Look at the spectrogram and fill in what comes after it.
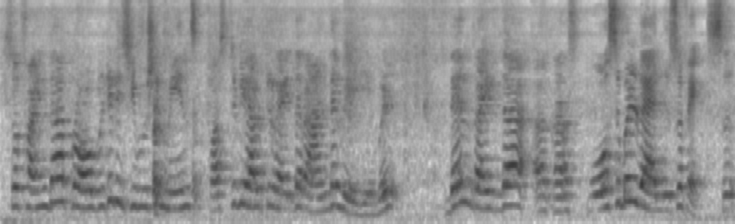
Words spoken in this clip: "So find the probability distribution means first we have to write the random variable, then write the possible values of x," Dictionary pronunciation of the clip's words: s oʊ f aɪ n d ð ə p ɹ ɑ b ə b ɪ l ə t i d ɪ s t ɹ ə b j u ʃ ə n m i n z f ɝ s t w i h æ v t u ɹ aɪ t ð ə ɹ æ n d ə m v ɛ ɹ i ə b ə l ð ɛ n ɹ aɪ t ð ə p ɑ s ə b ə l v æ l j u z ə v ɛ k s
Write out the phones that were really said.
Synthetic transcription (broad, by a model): s oʊ f aɪ n d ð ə p ɹ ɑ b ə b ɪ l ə t i d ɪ s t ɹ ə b j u ʃ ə n m i n s f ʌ s t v i h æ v t u ɹ aɪ t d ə ɹ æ n d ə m v ɛ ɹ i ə b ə l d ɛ n ɹ aɪ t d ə p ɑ s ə b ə l v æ l j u s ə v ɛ k s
